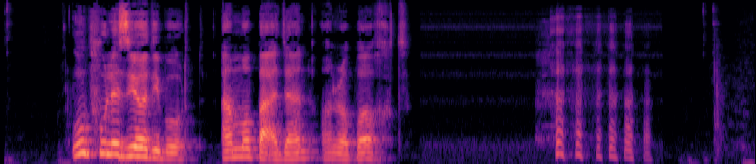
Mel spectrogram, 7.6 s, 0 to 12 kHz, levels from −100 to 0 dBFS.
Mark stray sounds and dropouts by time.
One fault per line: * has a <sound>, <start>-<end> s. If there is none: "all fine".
* has a laugh, 5.3-6.5 s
